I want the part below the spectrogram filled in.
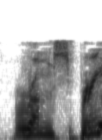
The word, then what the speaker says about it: Rumspringa: I don't know, Peter, am I pronouncing it right? Rumspringa? – Yes, you are, Doc.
